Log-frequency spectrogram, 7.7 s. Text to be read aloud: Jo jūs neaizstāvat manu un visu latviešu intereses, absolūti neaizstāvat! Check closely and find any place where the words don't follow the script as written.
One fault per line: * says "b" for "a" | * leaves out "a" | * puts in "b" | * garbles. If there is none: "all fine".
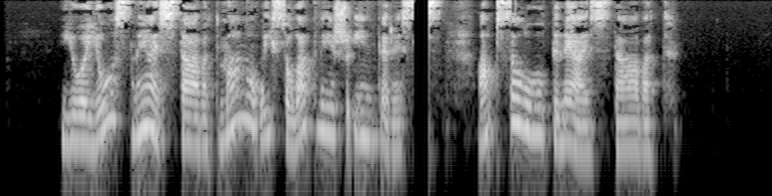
* leaves out "un"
